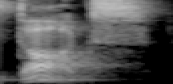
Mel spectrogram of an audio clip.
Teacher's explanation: the plural of dog is dogs, where the S sound is pronounced like a Z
